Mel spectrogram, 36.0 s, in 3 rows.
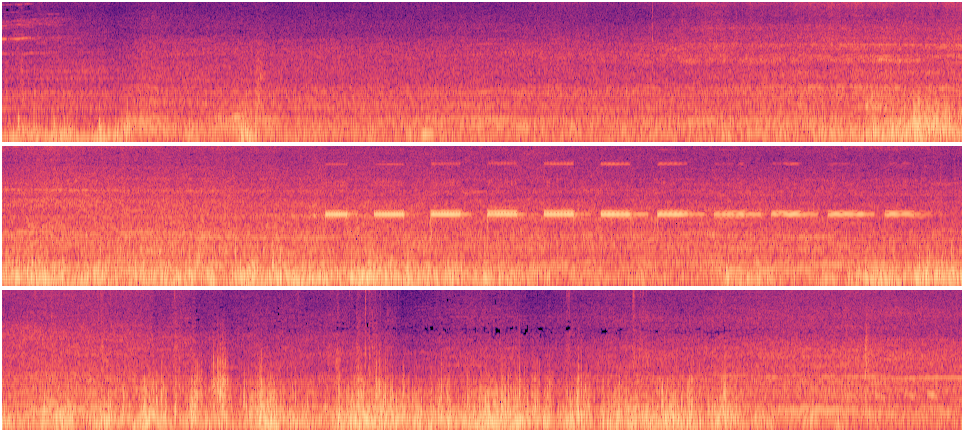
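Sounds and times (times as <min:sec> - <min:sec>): high electronic warning beep: 0:00.0 - 0:01.0, 0:16.0 - 0:23.6
train wheels rumbling on rails: 0:00.0 - 0:03.8, 0:06.4 - 0:20.2.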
